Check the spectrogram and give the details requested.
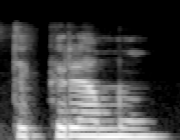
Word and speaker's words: تكرموا: If we want to say it to a group of people, it's تكرموا with the O in the end. And as I mentioned before, this alif here is silent. We don't pronounce it.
